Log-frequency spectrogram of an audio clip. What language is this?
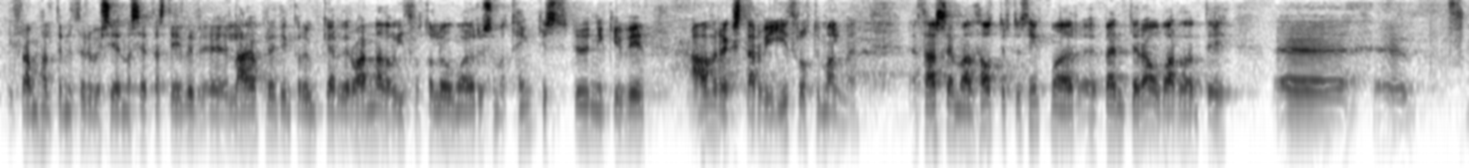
Icelandic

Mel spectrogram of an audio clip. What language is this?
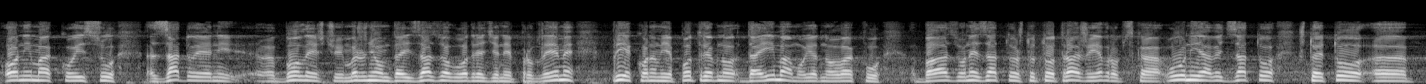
Serbian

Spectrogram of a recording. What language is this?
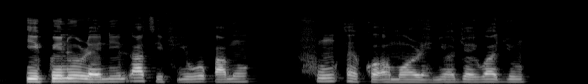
Yoruba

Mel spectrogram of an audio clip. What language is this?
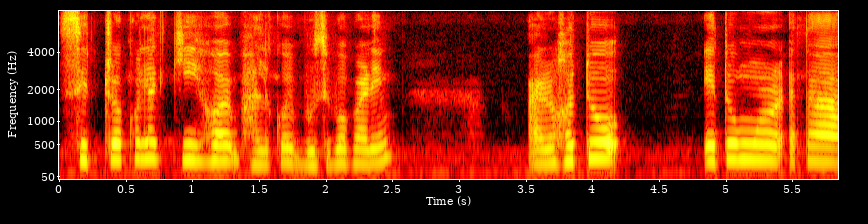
Assamese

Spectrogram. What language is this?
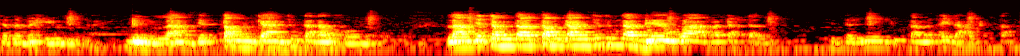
Vietnamese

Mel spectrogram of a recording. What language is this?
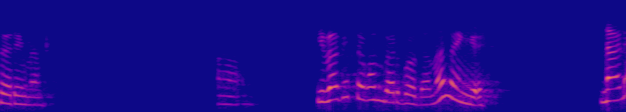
Kannada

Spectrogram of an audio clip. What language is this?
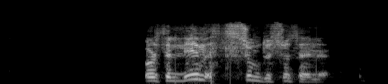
Kabyle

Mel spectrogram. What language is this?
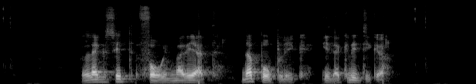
Catalan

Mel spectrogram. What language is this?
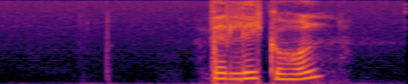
Norwegian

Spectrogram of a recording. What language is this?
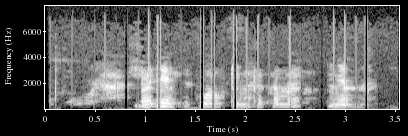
Swahili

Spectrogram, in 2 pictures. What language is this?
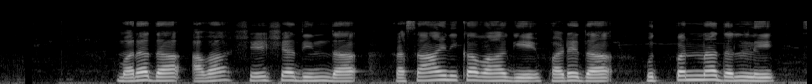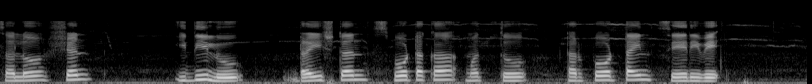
Kannada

